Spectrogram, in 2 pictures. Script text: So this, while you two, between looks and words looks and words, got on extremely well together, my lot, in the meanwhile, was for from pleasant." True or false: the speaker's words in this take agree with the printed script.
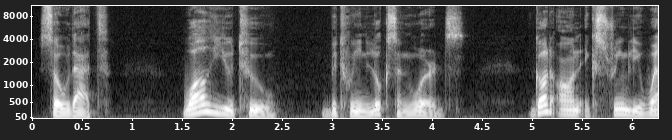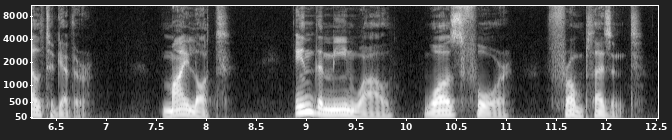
false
